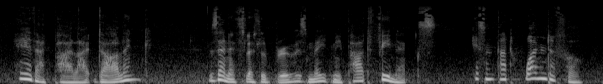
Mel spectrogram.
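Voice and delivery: doting, affectionate cooing. Velvet Remedy, ignoring the others, speaks to Pylight, cooing. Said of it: "instead cooing at Pylight".

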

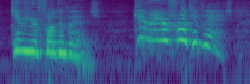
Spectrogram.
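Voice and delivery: shrill scream, angry, pitch swinging wildly up and down. Speaker retells a friend screaming at the guy with handcuffs: retelling Cartman-like scream. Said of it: "screaming in the funny".

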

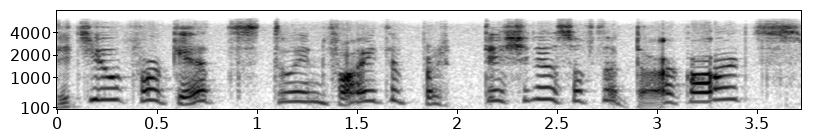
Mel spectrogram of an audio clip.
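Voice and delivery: cackling villain voice. Narrator reading the necromancer Biala's taunt as she walks toward the church, cackling. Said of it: "Biala cackles".

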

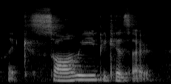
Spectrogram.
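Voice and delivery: sick, sore-throat, whispery, barely voiced. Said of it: "It kinda hurts to talk".

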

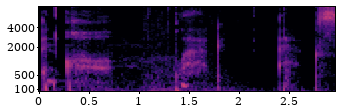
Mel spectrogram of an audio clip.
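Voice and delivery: very soft, slow, drawn-out, hushed ASMR whisper. Describing an in-game axe, saying the phrase again ASMR style. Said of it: "Let me just say it ASMR right now".

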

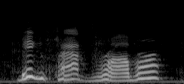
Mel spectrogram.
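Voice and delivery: weasel voice. Reading a story, Nuff quickly calls out to the quarreling weasels: passable weasel voice imitation. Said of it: "called out in a passable weasel voice".

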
